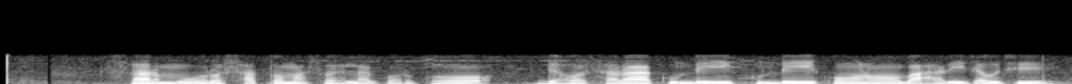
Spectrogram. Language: Odia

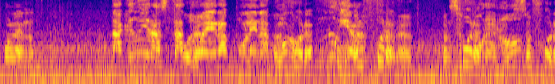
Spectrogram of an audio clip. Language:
Romanian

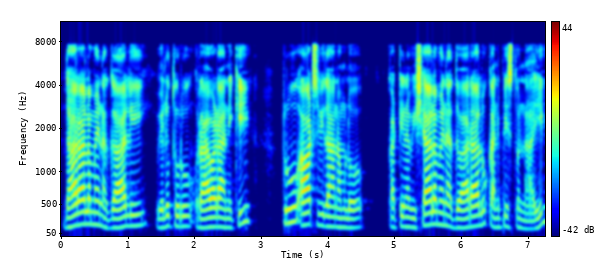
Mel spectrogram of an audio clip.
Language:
Telugu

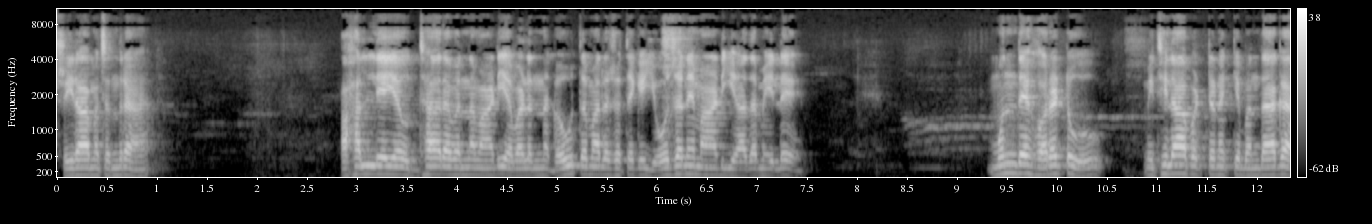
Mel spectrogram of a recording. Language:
Kannada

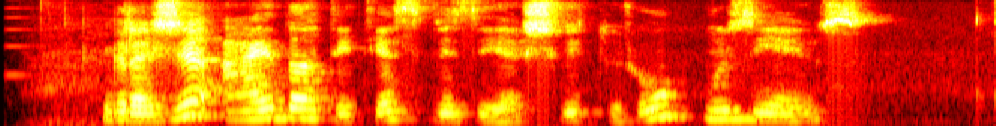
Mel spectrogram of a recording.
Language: Lithuanian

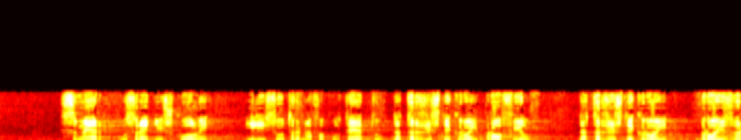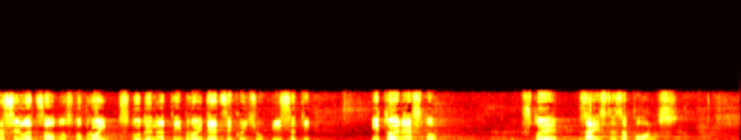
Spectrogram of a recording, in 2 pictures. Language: Serbian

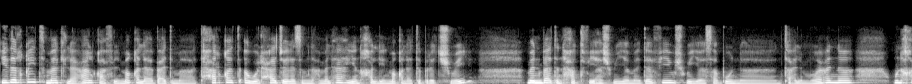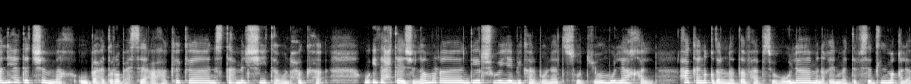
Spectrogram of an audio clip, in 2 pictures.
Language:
Tunisian Arabic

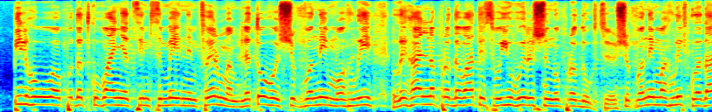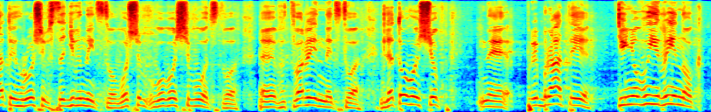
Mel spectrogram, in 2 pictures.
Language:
Ukrainian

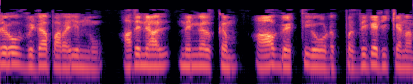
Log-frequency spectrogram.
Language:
Malayalam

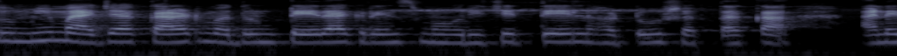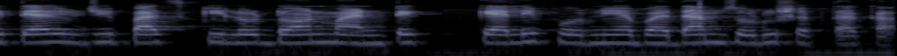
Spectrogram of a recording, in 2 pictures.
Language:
Marathi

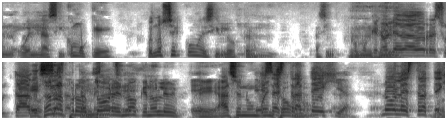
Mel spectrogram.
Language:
Spanish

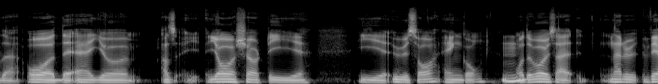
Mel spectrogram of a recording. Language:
Swedish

